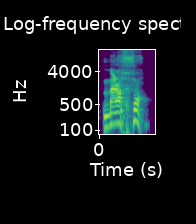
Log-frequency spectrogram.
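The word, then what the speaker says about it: Marathón: Marathon. – Club Deportivo Marathon of Honduras. Ah. – Marathon. – Oh, yeah, because of the silent H's.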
